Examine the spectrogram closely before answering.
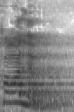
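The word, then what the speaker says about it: column: कॉलम, एम के बाद एन आ रहा है, इसीलिए ये साइलेंट हो जाएगा एन।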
